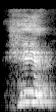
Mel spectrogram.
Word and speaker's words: heir: दुर्भाग्य से, हेयर HEIR हेयर, यहाँ पर क्या स्पेलिंग है हेयर की, HEIR हेयर, और ऊपर जो हेयर आया था उसकी क्या स्पेलिंग थी, HAIR, उस हेयर का मतलब था बाल, और यहाँ पर HEIR हेयर का मतलब है उत्तराधिकारी।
